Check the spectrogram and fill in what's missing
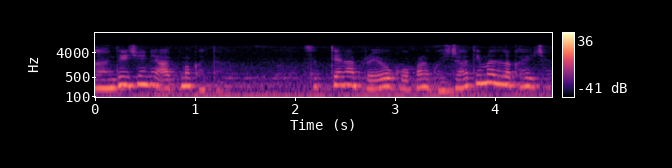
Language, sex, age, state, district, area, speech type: Gujarati, female, 30-45, Gujarat, Rajkot, urban, spontaneous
